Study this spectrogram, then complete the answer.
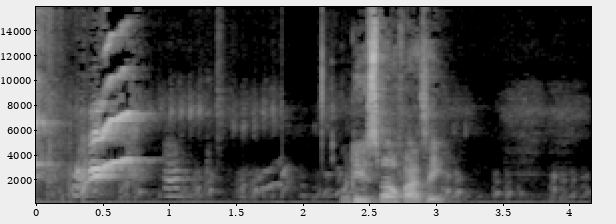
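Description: Guinea pigs squeal loudly in short high wheeks.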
